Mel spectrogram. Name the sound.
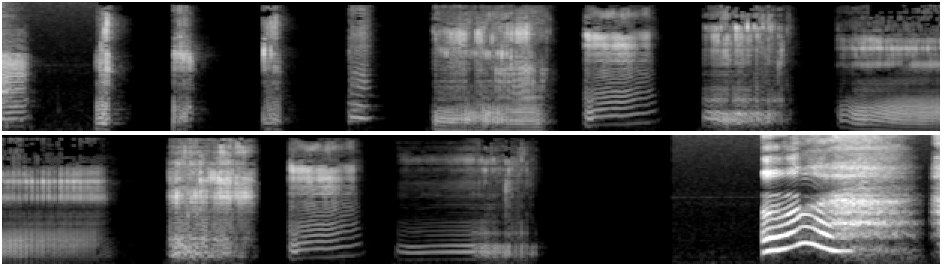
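fart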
